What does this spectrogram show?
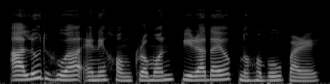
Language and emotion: Assamese, neutral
